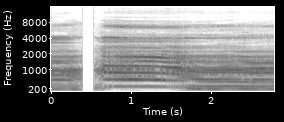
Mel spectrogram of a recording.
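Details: Cow (bò) mooing: one long, steady, low moo lasting almost three seconds, broken by a short silent gap near the start, then holding an even pitch to the end.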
